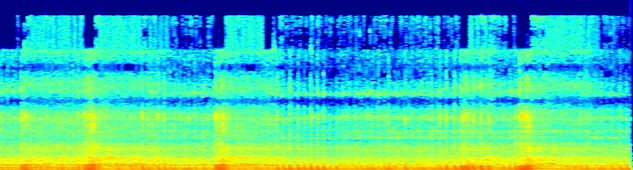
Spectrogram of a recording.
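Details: Homelite Super XL chainsaw with rebuilt Tillotson carburetor and swapped cylinder, high-speed screw being set near max rpm. High two-stroke buzz swells and sags every second or two: surging; owner suspects a problem as settings seem to change.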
